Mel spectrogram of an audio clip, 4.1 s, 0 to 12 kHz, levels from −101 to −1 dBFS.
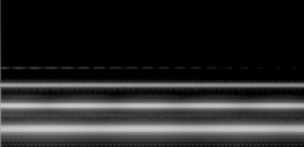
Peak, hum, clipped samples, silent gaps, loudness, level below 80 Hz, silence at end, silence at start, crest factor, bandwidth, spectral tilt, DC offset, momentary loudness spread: -16 dBFS; none; under 0.1%; none; -26 LUFS; under -90 dBFS; 0 s; 0 s; 10 dB; 1.8 kHz; -10.5 dB/octave; under 0.1%; 5 LU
